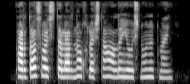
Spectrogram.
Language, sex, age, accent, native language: Uzbek, female, 18-24, Toshkent shahri, Uzbek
